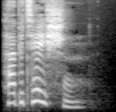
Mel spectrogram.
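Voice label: "habitation", British English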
